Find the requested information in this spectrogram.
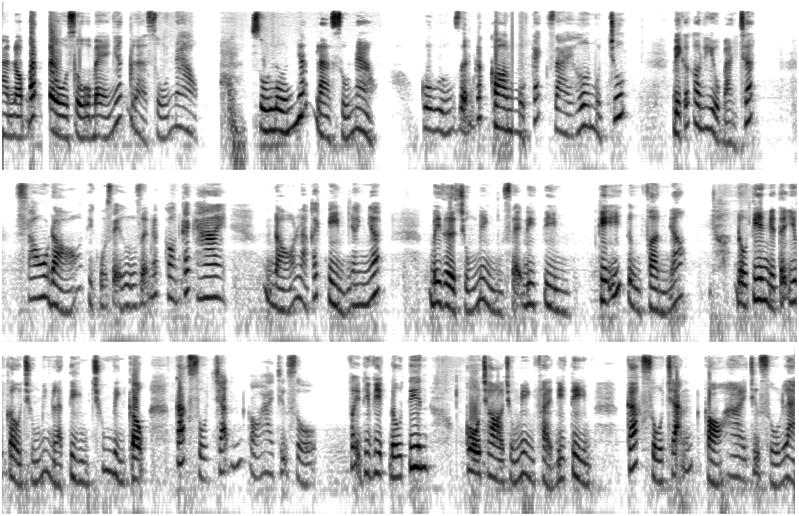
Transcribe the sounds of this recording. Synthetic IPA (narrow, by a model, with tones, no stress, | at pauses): vaː˨˩nɔ˨˦ɓa˦˥t̚ɗə˨˩wso˨˦ɓɛ˨˦ɲə˦˥t̚laː˨˩so˨˦naː˨˩w | so˨˦ləː˨˦nɲə˦˥t̚laː˨˩so˨˦naː˨˩w | ko˧˦hɨ˨˦əŋzə̰˧˥nkaː˦˥kːɔ˧nmo˨˩t̚ka˦˥jk̟̚z̥aː˨˩jɦəː˧nmo˨˩t̚t͡ɕu˦˥t̚ | ɗe˧˩kaː˦˥kːɔ˧nhi˧˩əwɓaː˧˩nt͡ɕə˦˥t̚ | sa˧wɗɔ˨˦t̪ʰi˨˩ko̰˧˥sɛ̰˧˥hɨ˨˦əŋzə̰˧˥nkaː˦˥kːɔ˧nka˦˥jk̟̚haː˧jɗɔ˨˦laː˨˩ka˦˥jk̟̚t̪i˨˩mɲa˧jŋ̟ɲə˦˥t̚ | ɓə˧jzəː˨˩t͡ɕʊ˨˦ŋ͡mmï˨˩ŋ̟sɛ̰˧˥ɗi˧t̪i˨˩m | kḭ˧˥t̪ɨ˨˩ŋfə˨˩nɲa˨˦ | ɗə˨˩wt̪i˧ənŋɨ˨˩jt̪aː˧ʔi˧əwkə˨˩wt͡ɕʊ˨˦ŋ͡mmï˨˩ŋ̟laː˨˩t̪i˨˩mt͡ɕʊ˧ŋ͡mɓï˨˩ŋ̟kə̰˧˨wŋ͡mkaː˦˥k̚so˨˦t͡ɕə̰˧˥nkɔ˨˦ɦaː˧jt͡ɕɨ̰˧˨so˨˦ | və̰˧˨jt̪i˨˩vi˨˩ək̚ɗə˨˩wt̪i˧ənko˧t͡ɕɔ˨˩t͡ɕʊ˨˦ŋ͡mmï˨˩ŋ̟faː˧˩jɗi˧t̪i˨˩m | kaː˦˥k̚so˨˦t͡ɕə̰˧˥nkɔ˨˦ɦaː˧jt͡ɕɨ̰˧˨so˨˦laː˨˩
